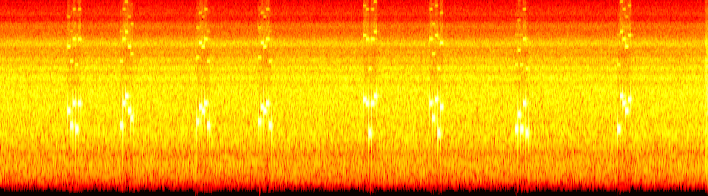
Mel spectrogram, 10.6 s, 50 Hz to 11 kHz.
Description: Five-tone selective call (EEA), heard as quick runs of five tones, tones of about 40 ms, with a squelch burst at the end. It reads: 73929 39975 48793 48793 09199 95018 26291 22970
